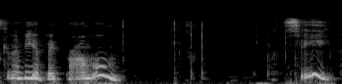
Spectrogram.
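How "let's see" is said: soft unvoiced whisper; hushed storytime whisper. Real, not acted.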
